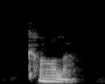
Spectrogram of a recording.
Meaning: A female given name from the Germanic languages
- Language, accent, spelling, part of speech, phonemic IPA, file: English, Southern England, Carla, proper noun, /ˈkɑːlə/, LL-Q1860 (eng)-Carla.wav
